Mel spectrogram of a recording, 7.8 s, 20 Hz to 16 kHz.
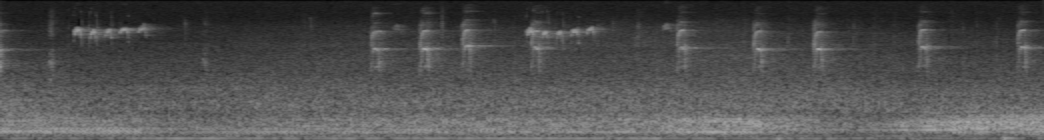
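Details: American robin giving contact calls at dusk while perched on a lichen-covered Coast Live Oak in Del Monte Forest, California, March 2024; sharp, high, clicky chips come irregularly, mixed with brief thin trilled notes over a steady low background rumble.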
